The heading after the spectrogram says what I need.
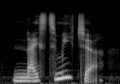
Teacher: The T and the Y become ch.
